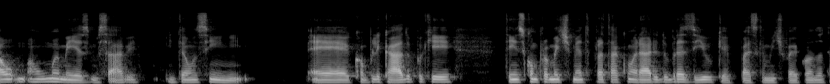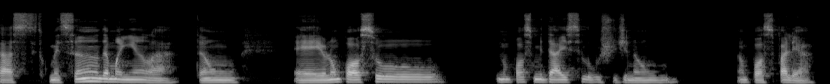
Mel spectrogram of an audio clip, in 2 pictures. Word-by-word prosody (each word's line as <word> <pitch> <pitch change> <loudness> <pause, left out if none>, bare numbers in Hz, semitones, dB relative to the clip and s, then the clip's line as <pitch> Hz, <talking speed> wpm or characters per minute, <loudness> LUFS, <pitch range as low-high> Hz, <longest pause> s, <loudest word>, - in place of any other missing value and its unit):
a 120 +1 0
13:00 130 +2 +1
mesmo, 100 -3 -1
sabe. 105 +2 -2 0.2
Então, 105 0 -4
assim, 105 -3 -2 0.6
é 105 0 +2
complicado 110 +2 +1
porque 120 -2 -1 0.5
tem 115 - +1
esse 115 - +2
comprometimento 115 -2 0
para 115 - -1
estar 110 -1 -2
com 120 - -7
o - - +1
horário 105 +1 +3
do 110 - -4
Brasil 110 -1 0
que 95 - -6
é, 90 - -9
basicamente, 95 +1 -4
vai 95 -1 -3
quando 100 +1 -4
está 105 0 +1
s 100 0 -4
começando 130 +8 +4
a 130 - +6
manhã 110 -3 +3
lá, 95 +1 -3
então, 100 +1 -1 0.5
eh, 100 0 +2
eu - - +4
não 115 +3 +4
posso 115 0 +2 0.5
não 115 0 -1
posso 110 +1 -3
me 120 - +3
dar 110 0 +3
esse 110 +2 -4
luxo 110 -3 -6
de 100 +1 -6
não 100 +1 -3 0.7
não 110 - -4
posso 100 -1 0
falhar. 95 -2 +1
110 Hz, 165 wpm, -25 LUFS, 100-115 Hz, 0.7 s, a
